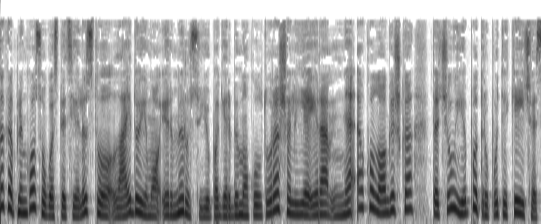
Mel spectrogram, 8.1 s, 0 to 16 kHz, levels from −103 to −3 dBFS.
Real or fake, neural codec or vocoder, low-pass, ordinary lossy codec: fake; codec, 44.1 kHz, 7.8 kbps, Pupu-Codec; 14.4 kHz; MP3, 48 kbps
